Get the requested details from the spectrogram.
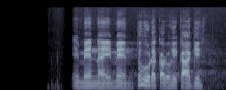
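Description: A man speaks through loudspeakers in a large room.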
